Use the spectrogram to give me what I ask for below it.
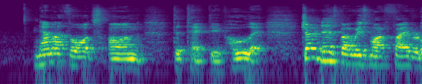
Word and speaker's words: Hole: Initially I thought it was Harry Hole, but it's actually pronounced Hule.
